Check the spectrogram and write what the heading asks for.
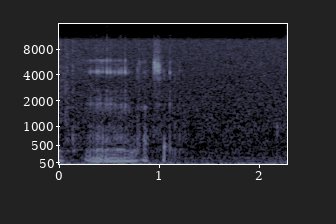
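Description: A man's voice, low and quiet, for about half a second near the start, with light clicks of a stylus on a tablet screen at the start and about a second in.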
